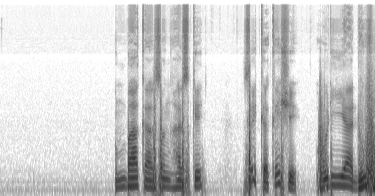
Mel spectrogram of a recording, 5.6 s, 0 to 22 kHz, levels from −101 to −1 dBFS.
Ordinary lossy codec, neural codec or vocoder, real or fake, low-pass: none; none; real; none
